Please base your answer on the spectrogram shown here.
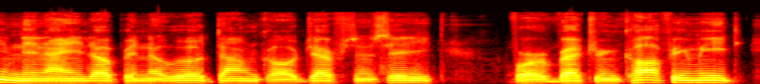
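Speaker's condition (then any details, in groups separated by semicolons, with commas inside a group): Lou Gehrig's disease (ALS)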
